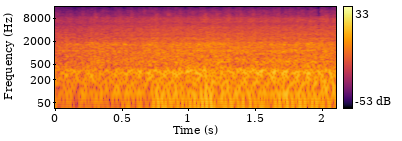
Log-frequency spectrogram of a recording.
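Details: Ranger side-by-side test-fired after battery reconnect and new fuse block: short burst of steady even low rumble, no stumbles; engine runs healthy.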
